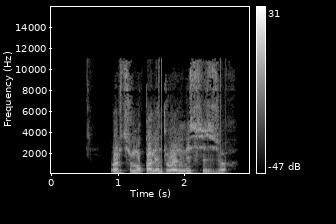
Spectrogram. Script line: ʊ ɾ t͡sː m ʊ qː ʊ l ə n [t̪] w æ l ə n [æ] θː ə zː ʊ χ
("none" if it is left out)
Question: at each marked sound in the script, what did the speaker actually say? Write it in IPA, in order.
t̪, i

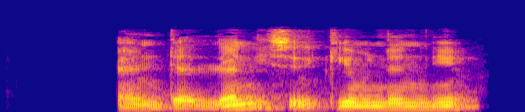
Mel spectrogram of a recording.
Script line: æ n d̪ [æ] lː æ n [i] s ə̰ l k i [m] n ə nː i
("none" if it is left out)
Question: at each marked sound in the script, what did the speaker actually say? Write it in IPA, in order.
æ, i, m

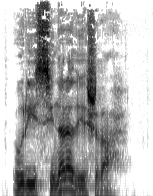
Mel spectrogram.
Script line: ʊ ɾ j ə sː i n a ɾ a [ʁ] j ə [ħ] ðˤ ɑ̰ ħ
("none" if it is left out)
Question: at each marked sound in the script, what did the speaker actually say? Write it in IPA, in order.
ð, ʃ

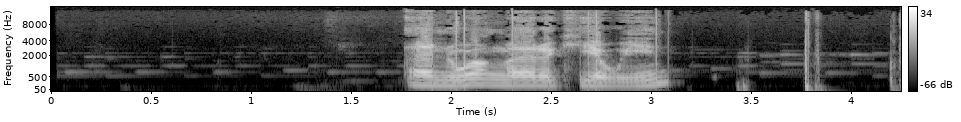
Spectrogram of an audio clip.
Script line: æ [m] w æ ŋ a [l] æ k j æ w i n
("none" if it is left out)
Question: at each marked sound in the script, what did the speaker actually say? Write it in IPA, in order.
n, ɾ

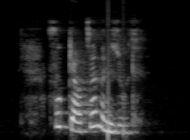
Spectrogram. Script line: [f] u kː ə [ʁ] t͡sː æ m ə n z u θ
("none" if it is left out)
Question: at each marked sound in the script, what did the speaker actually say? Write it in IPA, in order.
f, ʁ

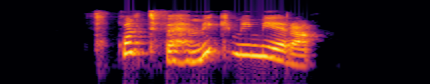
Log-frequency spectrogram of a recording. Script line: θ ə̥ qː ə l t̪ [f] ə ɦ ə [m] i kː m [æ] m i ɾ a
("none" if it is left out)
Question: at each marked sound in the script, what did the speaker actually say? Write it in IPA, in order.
f, m, i

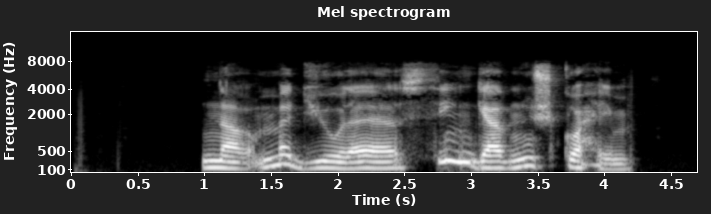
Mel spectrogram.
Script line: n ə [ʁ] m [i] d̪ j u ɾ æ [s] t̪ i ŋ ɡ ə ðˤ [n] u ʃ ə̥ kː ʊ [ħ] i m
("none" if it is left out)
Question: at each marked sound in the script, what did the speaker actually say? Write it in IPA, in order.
ʁ, æ, s, n, ħ

